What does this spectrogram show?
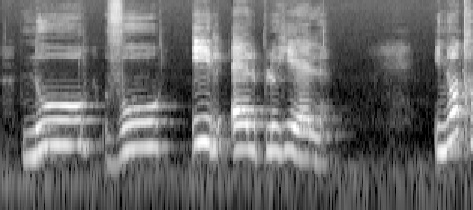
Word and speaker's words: vous: Faites attention qu'on ne prononce pas les consonnes finales. Nous, vous, il, elle, pluriel.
